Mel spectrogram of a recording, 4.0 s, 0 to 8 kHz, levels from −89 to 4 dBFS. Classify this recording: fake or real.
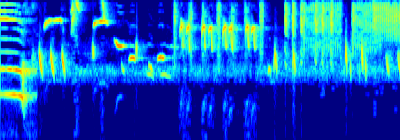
real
